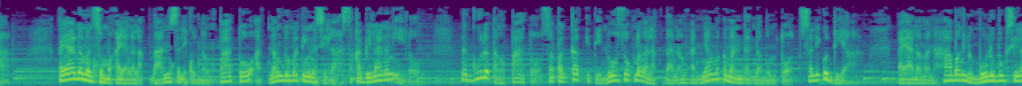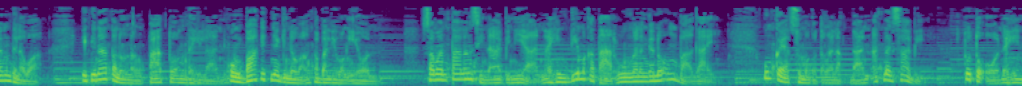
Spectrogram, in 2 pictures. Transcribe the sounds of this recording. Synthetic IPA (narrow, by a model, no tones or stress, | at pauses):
kɐjanɐmansʊmɐkajɐŋɐlɐ̰k̚d̪a̰nsɐlɪkod̪nɐŋpaːt̪o̞ʔɐ̰t̪̚nɐŋd̪ʊmɐt̪ɪŋnɐsɪla̰sɐkɐbɪlanɐŋʔḭːlo̞̰b̚ | nɐɡuːlɐt̪ɐŋpaːt̪o̞̰sɐpɐɡ̚kat̪̚ʔɪt̪ɪnuːso̞k̚nɐŋɐlɐk̚d̪anɐŋkɐɲːaŋmɐkɐmɐnd̪aɡ̚nɐbʊnt̪o̞̰t̪̚sɐlɪkod̪̚nɪla̰ | kɐjanɐmanhaːbɐŋlʊmuːlʊbʊɡ̚sɪlaŋd̪ɐlɐwa̰ | ʔɪt̪ɪnaːt̪ɐno̞ŋnɐ̰ŋpaːt̪o̞ʔɐŋd̪ɐhɪla̰nkʊŋbaːkɪt̪̚ɲaɡɪnɐwaʔɐŋkɐbɐliwɐŋɪ̰jo̰n | sɐmɐnt̪aːlɐŋsɪnaːbɪnɪla̰nɐɦɪnd̪imɐkɐt̪a̰ːɾuːŋɐnɐŋɡɐnoʔoŋba̰ːɡɐ̰j | kʊŋkɐjat̪̚sʊmɐɡo̞t̪ɐŋɐlɐ̰k̚d̪a̰nɐt̪̚nɐɡsaːbɪ̰ | t̪ʊt̪o̞ʔonɐ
